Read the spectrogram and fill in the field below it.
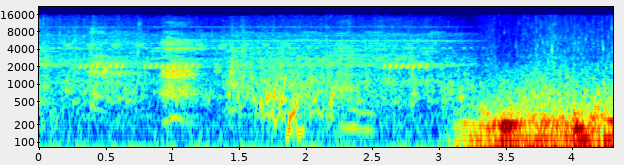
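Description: Water laps and splashes around a swimmer.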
